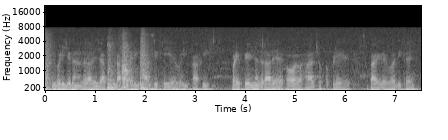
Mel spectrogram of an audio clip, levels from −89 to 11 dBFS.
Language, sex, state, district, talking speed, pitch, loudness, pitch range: Hindi, male, Chhattisgarh, Rajnandgaon, 265 wpm, 100 Hz, -13 LUFS, 95-105 Hz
